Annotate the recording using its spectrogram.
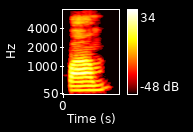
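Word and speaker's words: palm: या शांति अनुभव करना पाम इ पहले लाया है हथेली होता है बाम य पर भी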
